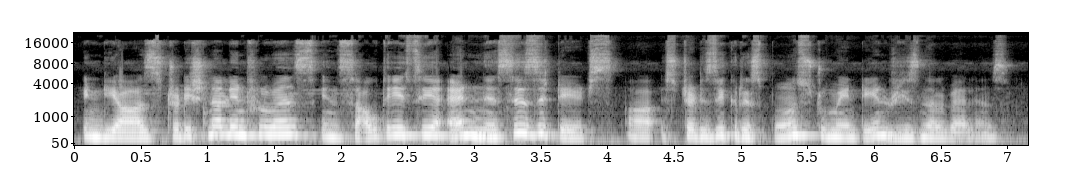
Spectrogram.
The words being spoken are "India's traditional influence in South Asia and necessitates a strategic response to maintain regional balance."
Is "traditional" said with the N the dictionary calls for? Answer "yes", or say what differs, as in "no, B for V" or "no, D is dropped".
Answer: yes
